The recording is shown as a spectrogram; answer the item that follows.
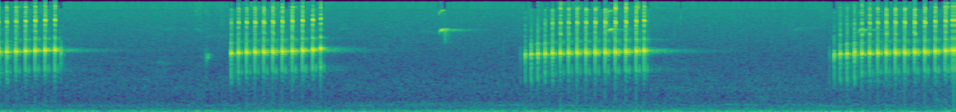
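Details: Western chorus frog, a lonely male calling in woodland in early spring: four rapid, rising, pulsed trills under a second long, repeated roughly every two seconds against faint low background noise.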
